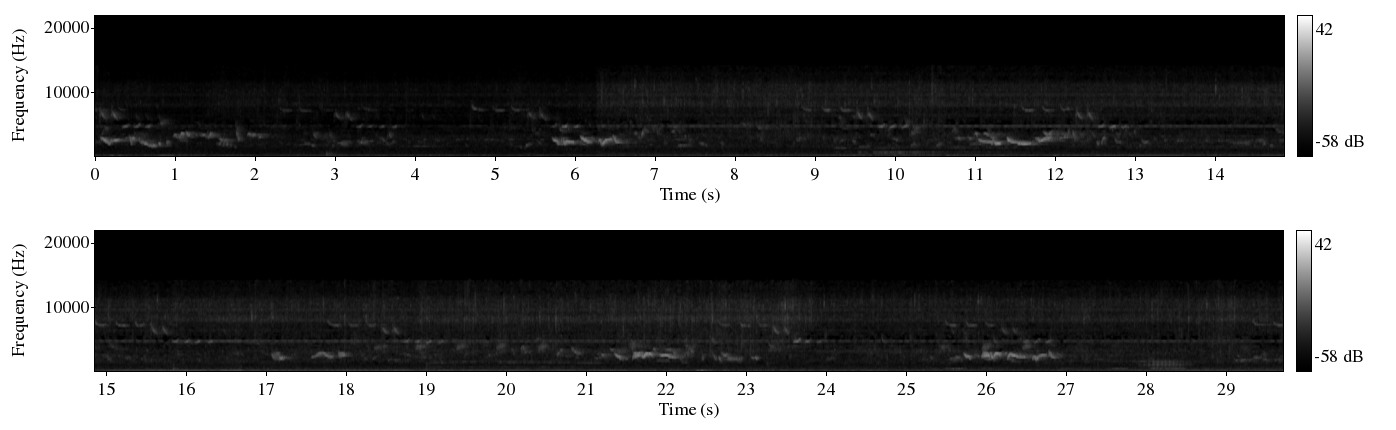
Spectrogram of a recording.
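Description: A bird singing short chirping phrases about every five seconds over a faint steady background hiss, with a thin high steady tone running under it.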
